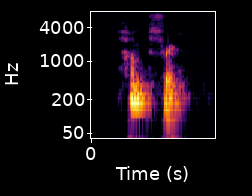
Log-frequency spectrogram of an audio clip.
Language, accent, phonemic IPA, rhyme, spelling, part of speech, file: English, Southern England, /ˈhʌmfɹi/, -ʌmfɹi, Humphrey, proper noun, LL-Q1860 (eng)-Humphrey.wav
- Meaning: 1. A male given name from the Germanic languages 2. A surname originating as a patronymic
